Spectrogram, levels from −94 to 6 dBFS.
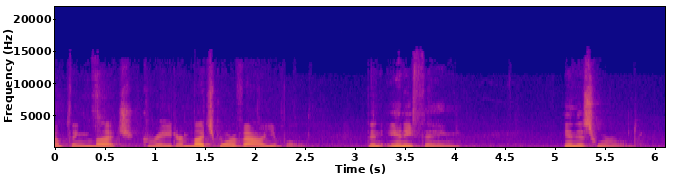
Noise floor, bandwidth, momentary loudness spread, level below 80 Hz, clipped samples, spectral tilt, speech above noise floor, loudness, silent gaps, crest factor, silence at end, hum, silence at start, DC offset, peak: -60 dBFS; 15.5 kHz; 17 LU; -66 dBFS; under 0.1%; -5.5 dB/octave; 27 dB; -33 LUFS; none; 22 dB; 0.2 s; none; 0 s; under 0.1%; -12 dBFS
